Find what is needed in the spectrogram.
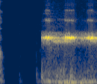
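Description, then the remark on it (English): Crickets chirping in a steady, high-pitched trill that swells in gentle pulses, starting after a brief moment of silence and continuing fairly loud, with no voices. “That's all you hear is crickets.”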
